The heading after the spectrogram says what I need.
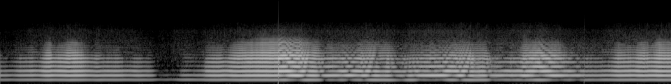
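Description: From 2.78 to 5.84 s the sound carries a doubled audio track: a second, equally loud copy trails roughly 150 ms behind, likely from a slower capture path. It starts and stops abruptly, and each waveform onset and spectrogram event appears twice.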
